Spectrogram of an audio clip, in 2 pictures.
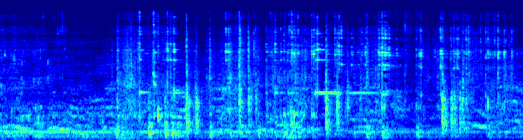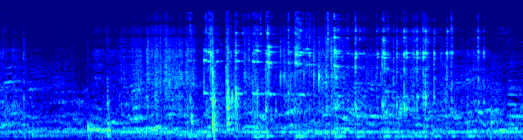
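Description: Ice cubes clatter into glass jars.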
